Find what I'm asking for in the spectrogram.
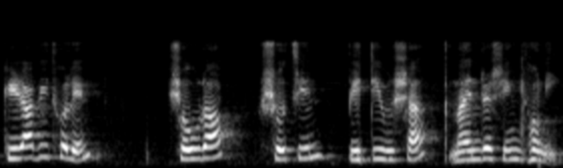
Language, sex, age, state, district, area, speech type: Bengali, female, 45-60, West Bengal, Paschim Bardhaman, urban, spontaneous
